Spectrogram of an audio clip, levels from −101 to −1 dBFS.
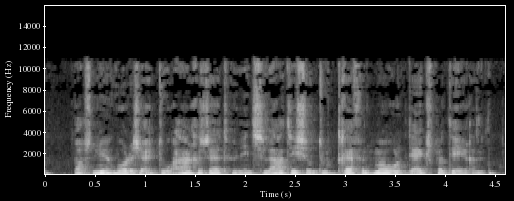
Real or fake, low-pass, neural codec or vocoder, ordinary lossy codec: fake; 10.8 kHz; vocoder, 24 kHz, 100 mel bands, Vocos; MP3, 48 kbps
